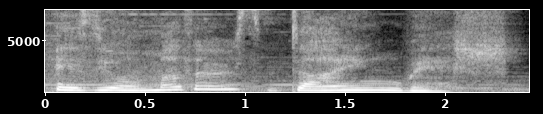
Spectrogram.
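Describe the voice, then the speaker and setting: A woman's voice: mid-range voice, big pitch swings, takes it slowly, over music. A woman playing an elegant, playful, motherly mage in a video game, speaking theatrically and articulately. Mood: warm, storytelling. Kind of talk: video game character acting.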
